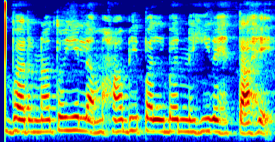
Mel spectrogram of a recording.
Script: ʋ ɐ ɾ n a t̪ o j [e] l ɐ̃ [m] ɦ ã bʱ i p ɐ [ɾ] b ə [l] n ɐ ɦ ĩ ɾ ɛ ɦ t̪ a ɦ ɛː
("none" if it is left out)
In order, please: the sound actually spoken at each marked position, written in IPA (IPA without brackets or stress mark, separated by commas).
e, m, l, ɾ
